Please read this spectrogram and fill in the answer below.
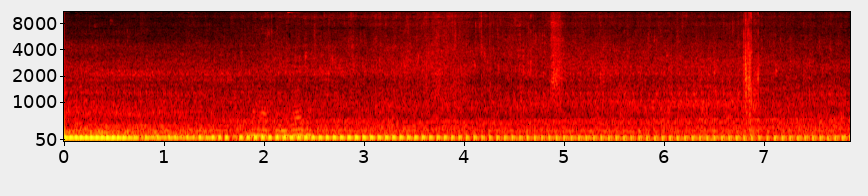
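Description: Yamaha motor scooter engine running as the scooter rolls to a stop, then idling with an even, fast low pulse.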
